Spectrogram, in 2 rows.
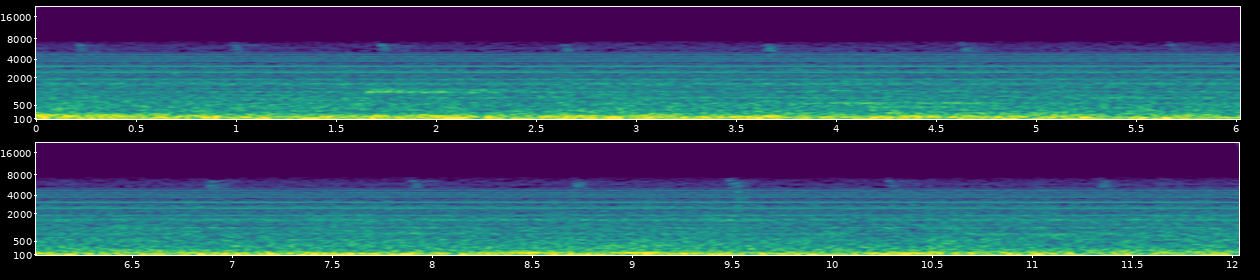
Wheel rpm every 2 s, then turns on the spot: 0, 0, 0, 0, 0, 0.
none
